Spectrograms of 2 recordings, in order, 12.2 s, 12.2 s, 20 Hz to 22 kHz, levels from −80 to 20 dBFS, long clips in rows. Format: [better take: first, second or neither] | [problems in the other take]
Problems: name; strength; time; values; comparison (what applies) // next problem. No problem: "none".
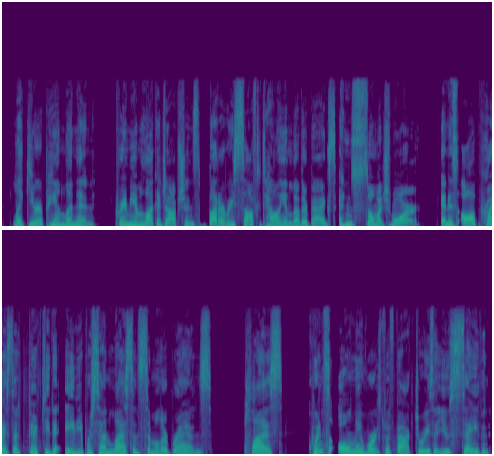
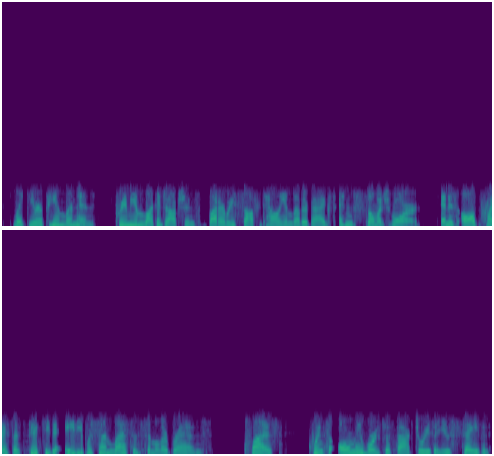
first | phone-call audio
